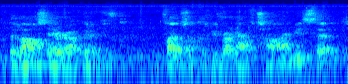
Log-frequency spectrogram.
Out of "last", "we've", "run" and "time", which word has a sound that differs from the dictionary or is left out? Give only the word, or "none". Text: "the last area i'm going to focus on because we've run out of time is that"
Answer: none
